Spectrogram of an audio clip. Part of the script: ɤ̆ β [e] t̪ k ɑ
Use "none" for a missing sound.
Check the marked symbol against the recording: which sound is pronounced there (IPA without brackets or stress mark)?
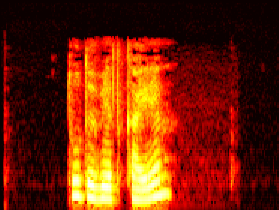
e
